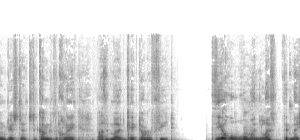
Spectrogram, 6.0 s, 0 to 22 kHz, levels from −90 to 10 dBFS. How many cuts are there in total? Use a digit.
1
